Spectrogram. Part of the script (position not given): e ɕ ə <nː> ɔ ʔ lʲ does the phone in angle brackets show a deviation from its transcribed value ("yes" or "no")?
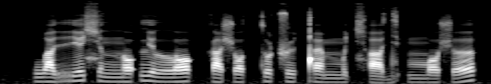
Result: no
